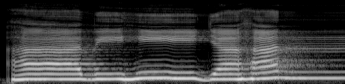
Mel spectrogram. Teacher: Nun tasydidnya dihukumi gunnah musyaddadah karena nun bertasydid. Cara bacanya berdengung, tahan dengungannya kurang lebih 2 harokat. · Hi hukumnya mad silah qasirah karena ada hal dhamir diapit 2 huruf hidup dan setelahnya bukan hamzah. Cara bacanya dipanjangkan 2 harokat.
